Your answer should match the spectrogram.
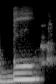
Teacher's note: Itu ada dhammah bertemu dengan waw sukun. Berarti mad tabi'i. Berarti cara membacanya adalah 2 harokat.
